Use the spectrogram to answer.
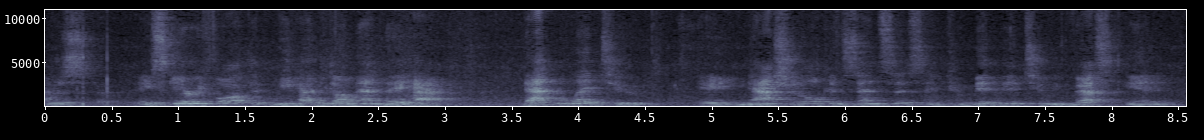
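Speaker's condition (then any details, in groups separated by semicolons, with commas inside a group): No condition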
